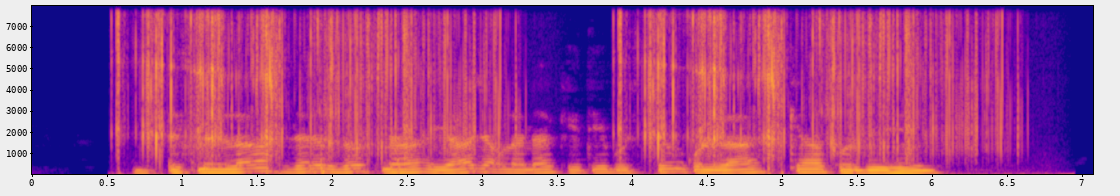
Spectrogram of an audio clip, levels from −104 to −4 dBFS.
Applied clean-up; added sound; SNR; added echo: none; Crushing; 3 dB; reverberation time 0.2 s.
